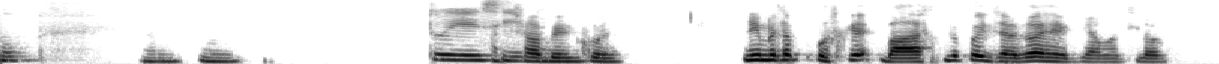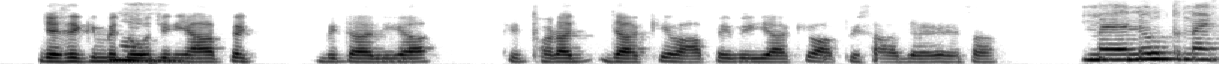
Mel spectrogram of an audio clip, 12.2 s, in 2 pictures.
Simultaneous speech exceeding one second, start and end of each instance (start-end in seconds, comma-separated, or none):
none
